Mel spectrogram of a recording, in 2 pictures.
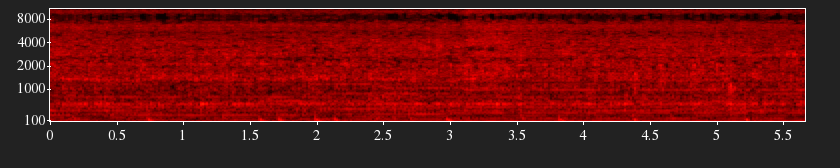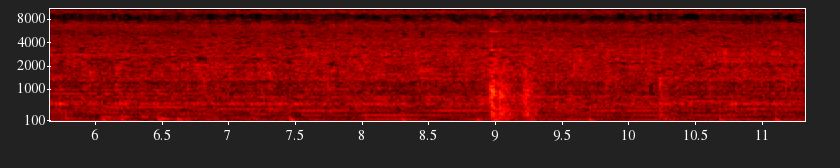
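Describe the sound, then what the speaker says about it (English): Mutton pieces fry in hot oil for a ghee roast, a strong continuous sizzle up close with the scrape of stirring and a brief clink near the end. "So we have added the mutton in the oil."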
